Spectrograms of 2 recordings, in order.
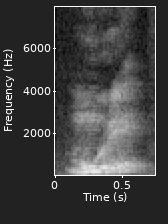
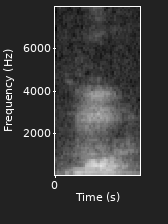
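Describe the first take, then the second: First: The name does not sound like 'more'. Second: The name sounds exactly like 'more'. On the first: The speaker calls it wrong. "you should not pronounce this uh, as Moore" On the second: The speaker calls it right. "The same pronunciation we use for more"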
